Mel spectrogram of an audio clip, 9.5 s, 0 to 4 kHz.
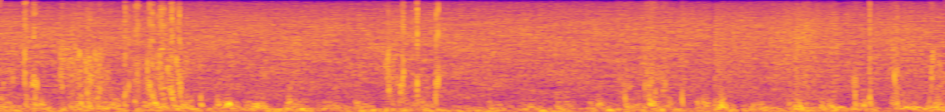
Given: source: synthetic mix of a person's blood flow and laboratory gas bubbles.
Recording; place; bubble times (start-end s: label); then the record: Doppler ultrasound of blood flow; precordium
0.00-0.15 s: bubbles
0.22-0.41 s: bubbles
0.57-1.11 s: bubbles
1.22-1.89 s: bubbles
1.97-2.06 s: bubbles
3.83-4.45 s: bubbles
6.16-6.33 s: bubbles
6.42-6.73 s: bubbles
6.79-6.87 s: bubbles
7.00-7.06 s: bubbles
8.52-8.62 s: bubbles
8.65-8.77 s: bubbles
8.90-9.04 s: bubbles
9.27-9.46 s: bubbles
From the record:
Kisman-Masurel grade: 332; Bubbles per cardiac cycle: rolling drumbeat, 9 or more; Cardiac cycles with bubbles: 50 to 99%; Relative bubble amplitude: moderate (0.250 to 0.450); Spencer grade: 3 (all of the cardiac periods contain showers or single bubble signals, but not dominating or overriding the cardiac motion signals); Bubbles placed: only in the low amplitude regions of the cardiac cycle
